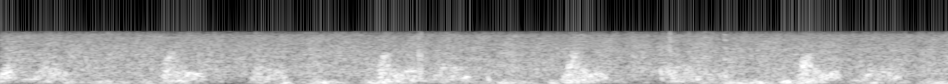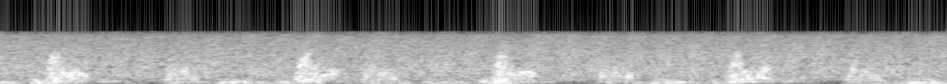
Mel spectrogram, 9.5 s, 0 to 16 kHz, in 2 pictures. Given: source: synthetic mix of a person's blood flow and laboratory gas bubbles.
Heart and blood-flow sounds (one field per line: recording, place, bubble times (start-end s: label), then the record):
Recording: Doppler ultrasound of blood flow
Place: precordium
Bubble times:
2.02-2.18 s: bubbles
2.41-2.49 s: bubbles
3.27-3.67 s: bubbles
From the record:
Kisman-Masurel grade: 122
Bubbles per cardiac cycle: 1 to 2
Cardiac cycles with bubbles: 10 to 50%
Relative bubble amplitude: moderate (0.250 to 0.450)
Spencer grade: 2 (many but less than half of the cardiac periods contain bubble signals, singularly or in groups)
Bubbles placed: only in the low amplitude regions of the cardiac cycle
